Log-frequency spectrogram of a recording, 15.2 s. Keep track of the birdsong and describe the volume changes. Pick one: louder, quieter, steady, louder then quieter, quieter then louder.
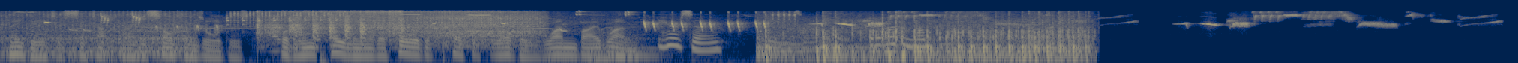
louder then quieter.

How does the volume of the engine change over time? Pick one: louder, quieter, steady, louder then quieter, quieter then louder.
louder then quieter.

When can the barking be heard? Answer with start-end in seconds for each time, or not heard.
not heard.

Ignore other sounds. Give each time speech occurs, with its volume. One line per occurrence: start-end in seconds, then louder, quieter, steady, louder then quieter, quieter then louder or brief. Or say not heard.
0.0-9.3 steady.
